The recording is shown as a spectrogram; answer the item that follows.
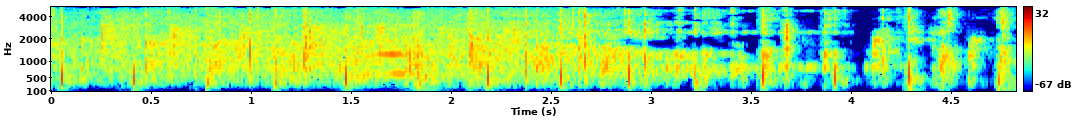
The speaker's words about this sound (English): And let's just give our ladies a round of applause this morning. Amen.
